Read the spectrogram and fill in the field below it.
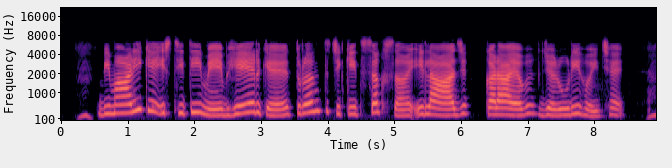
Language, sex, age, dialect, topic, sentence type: Maithili, female, 25-30, Eastern / Thethi, agriculture, statement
